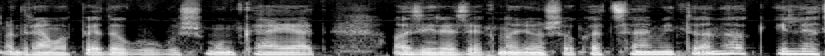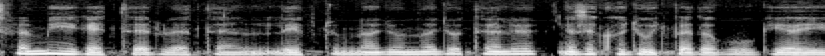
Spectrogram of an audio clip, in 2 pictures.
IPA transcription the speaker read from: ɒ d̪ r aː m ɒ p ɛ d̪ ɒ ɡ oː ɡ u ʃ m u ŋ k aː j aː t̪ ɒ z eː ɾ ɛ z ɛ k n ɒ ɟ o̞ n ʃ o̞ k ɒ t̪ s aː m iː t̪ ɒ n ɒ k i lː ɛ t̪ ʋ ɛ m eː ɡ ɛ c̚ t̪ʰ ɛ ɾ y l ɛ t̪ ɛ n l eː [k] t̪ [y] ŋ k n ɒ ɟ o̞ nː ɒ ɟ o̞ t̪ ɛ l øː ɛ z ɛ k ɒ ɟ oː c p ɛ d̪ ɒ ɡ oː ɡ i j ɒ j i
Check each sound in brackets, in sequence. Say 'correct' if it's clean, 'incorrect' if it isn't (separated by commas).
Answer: incorrect, correct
